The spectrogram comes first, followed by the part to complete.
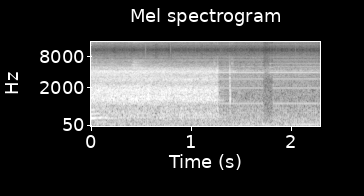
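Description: Steady recording hiss that drops away suddenly about a second in, leaving a faint floor of steady high electronic tones and a low hum.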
